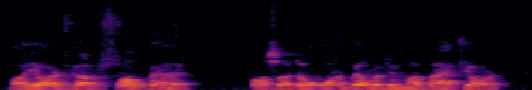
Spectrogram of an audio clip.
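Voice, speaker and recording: A loud man's voice, high-pitched, flat and monotone, at a moderate pace. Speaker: resident at public meeting. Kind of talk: public comment.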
